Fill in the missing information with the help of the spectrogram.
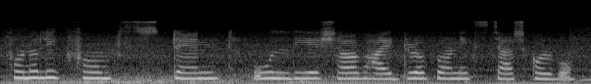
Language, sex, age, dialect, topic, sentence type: Bengali, female, 18-24, Northern/Varendri, agriculture, statement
